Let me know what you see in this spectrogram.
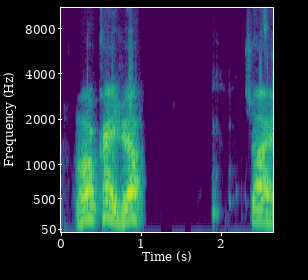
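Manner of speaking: loud talking through a mouthful of food. [name] answers his brother Jeff's welcome while eating, talking with mouth full. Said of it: "I got a mouthful".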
